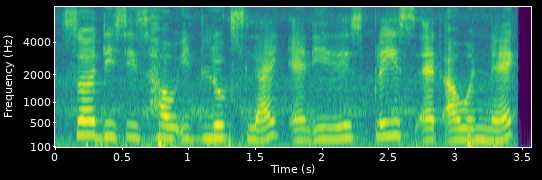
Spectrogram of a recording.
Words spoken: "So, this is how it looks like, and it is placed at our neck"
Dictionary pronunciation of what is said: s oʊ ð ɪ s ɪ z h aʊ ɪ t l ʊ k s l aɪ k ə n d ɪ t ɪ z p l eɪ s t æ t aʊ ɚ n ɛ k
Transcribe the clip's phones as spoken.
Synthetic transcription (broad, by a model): s oʊ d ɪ s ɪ s h aʊ ɪ t l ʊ k s l aɪ k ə n ɪ t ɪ s p l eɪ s ɛ t aʊ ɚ n ɛ k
